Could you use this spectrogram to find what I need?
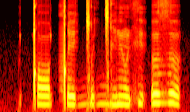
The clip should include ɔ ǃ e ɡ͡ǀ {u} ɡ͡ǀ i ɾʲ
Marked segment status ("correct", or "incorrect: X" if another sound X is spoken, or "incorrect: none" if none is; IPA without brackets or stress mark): incorrect: ø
